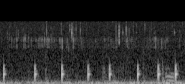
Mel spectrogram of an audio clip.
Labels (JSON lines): {"label": "biophony, knock croak", "recorder": "SoundTrap 300"}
